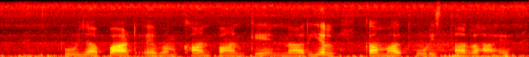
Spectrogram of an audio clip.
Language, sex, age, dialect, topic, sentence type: Hindi, female, 18-24, Kanauji Braj Bhasha, agriculture, statement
